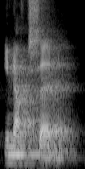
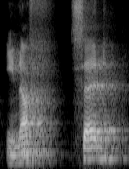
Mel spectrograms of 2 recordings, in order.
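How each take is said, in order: First: The words are said quickly, the F linking into S. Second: The words are said slowly and kept separate. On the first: "if I do it a little bit quicker" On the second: "if I do it, it doesn't really link"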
